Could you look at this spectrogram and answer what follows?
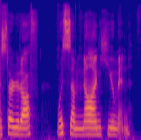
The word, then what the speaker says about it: NNHMN: We started that set off there with a track by Non-Human, who spell their name. N-N-H-M-N. But it is pronounced non-human.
